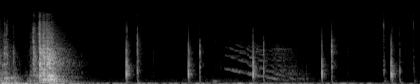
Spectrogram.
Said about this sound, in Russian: Ты просто откроешь дверь и...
